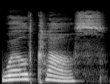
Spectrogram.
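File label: "world-class", British English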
